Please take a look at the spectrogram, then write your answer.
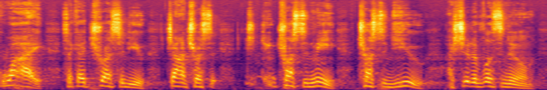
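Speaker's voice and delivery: high, hurt accusation; anguished anger. Acted. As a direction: rage at being betrayed by his people. Parker screams after John's death.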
